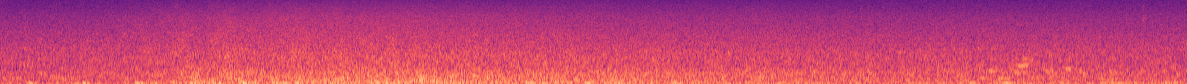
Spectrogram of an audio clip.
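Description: Waves break and wash on a shore in a steady rush.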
